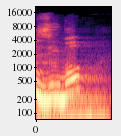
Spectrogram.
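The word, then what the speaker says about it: Mvezo: तो जो Nelson Mandela थे ये साउथ अफ्रीका के एक छोटे से कस्बे, उसका नाम है जीबो, एम साइलेंट है, जीबो में इनका बर्थ हुआ था 18 जुलाई 1918 को और डेथ इनकी हुई 5 दिसंबर 2013 को।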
